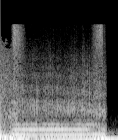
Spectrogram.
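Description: Intro logo sound effect: a loud, steady, low droning hum under a hissing rush. A bright whoosh comes shortly after the start and another swells near the end.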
